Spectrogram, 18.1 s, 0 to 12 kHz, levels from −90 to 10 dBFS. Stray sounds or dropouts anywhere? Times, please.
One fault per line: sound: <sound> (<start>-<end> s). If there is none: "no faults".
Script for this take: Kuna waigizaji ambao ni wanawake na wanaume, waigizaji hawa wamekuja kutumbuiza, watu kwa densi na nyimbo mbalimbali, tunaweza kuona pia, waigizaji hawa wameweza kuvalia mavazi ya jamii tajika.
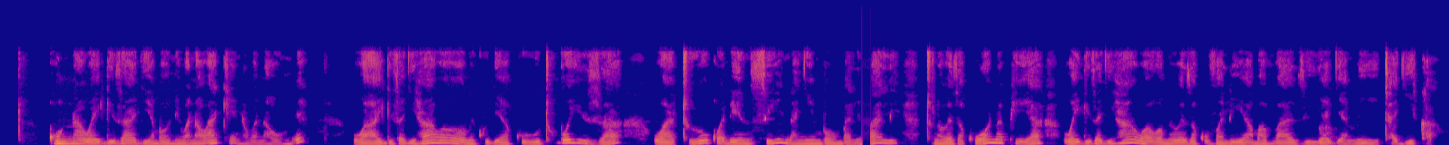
sound: dropout (10.8-10.9 s)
